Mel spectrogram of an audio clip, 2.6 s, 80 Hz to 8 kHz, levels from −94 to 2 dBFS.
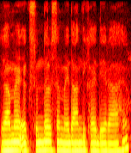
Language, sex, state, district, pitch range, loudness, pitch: Hindi, male, Arunachal Pradesh, Papum Pare, 110-115 Hz, -16 LUFS, 110 Hz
